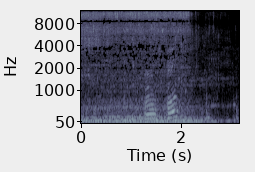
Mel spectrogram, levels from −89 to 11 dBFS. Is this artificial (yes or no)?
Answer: no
